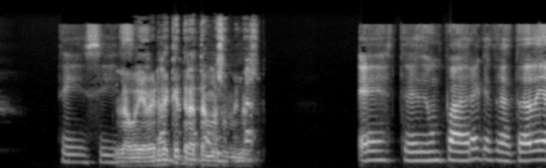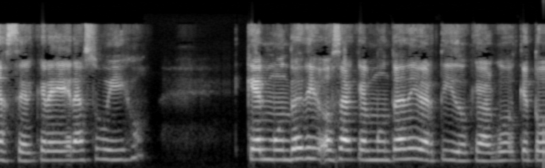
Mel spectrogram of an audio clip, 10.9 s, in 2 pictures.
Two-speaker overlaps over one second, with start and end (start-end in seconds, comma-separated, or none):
1.1-2.6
